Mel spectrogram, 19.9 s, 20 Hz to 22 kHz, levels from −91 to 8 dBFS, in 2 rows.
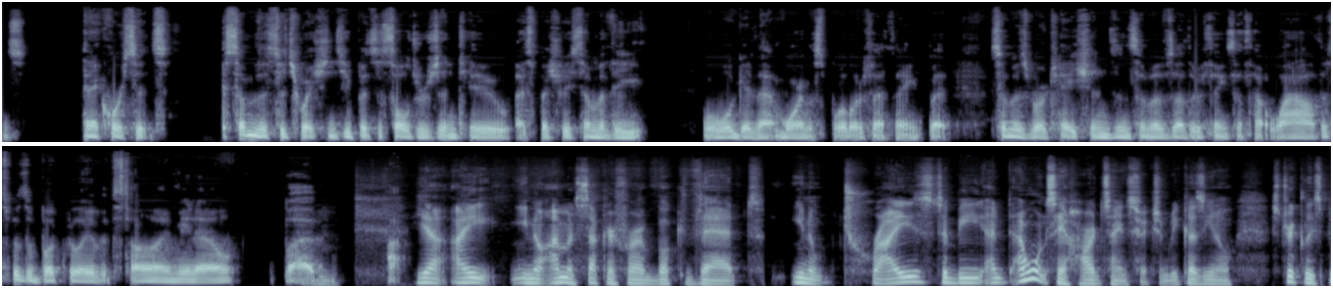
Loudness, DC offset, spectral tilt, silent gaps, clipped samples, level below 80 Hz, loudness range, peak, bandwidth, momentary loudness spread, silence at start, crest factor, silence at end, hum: -19 LUFS; under 0.1%; -5 dB/octave; none; under 0.1%; -60 dBFS; 2 LU; 0 dBFS; 19 kHz; 8 LU; 0 s; 18 dB; 0.05 s; none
